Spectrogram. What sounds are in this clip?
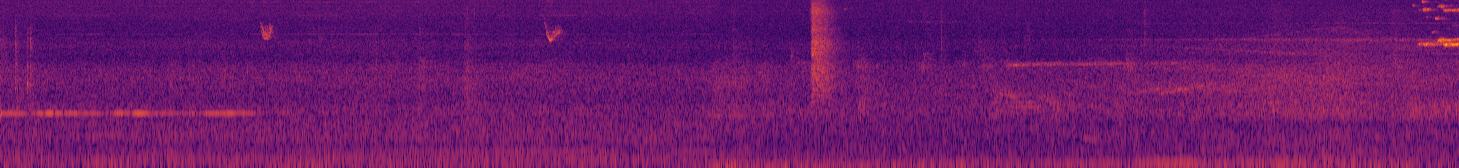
engine of unclear size, reverse beeper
